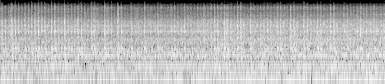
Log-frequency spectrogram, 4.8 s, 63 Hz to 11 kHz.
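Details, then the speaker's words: 2009 Honda CR-V 2.4: busy metallic chatter over a steady idle from the right-hand belt side of the engine; a worn drive belt tensioner, as the noise stops when the tensioner is pushed down. "You're hearing this noise on the side of the engine. That noise is coming from the belt tensioner."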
